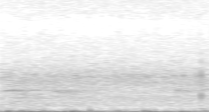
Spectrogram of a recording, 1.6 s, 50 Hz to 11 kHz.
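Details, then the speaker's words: Small fan on its slow third-gear setting, rewired with a rice-cooker thermal part, 220 V: soft steady whoosh of air with low rumble, no ticks or rubbing; fan running normally at low speed, later compared with fast setting. "The fan may not be able to see its speed. Everyone can listen to this wind you can tell the speed Now it's up and running Listen to the wind speed."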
